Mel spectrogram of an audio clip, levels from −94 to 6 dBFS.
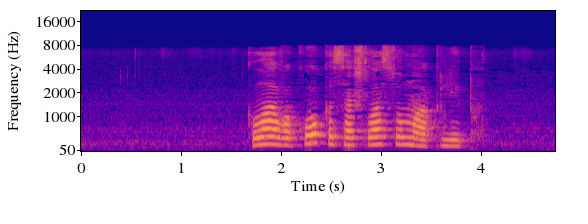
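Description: At 2.0 s the speech switches abruptly to an adaptive stream at a lower bitrate: treble thins and turns synthetic, consistent with HE-AAC near 16 kbit/s, with no gap, unlike a rebuffer.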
